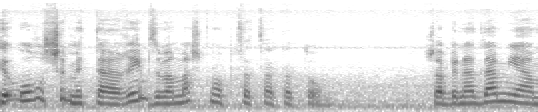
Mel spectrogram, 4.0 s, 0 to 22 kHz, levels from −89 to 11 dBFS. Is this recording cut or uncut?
cut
